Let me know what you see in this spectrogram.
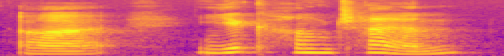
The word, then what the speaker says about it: Yik Hung Chan: On March 22nd, 1991, there's a 2-year-old victim, Yik Hung Chan, who's also known by Henry. I really hope I said that correctly. – Yes, that sounded good.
